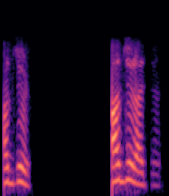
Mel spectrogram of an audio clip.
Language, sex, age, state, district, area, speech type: Nepali, female, 18-30, West Bengal, Kalimpong, rural, conversation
